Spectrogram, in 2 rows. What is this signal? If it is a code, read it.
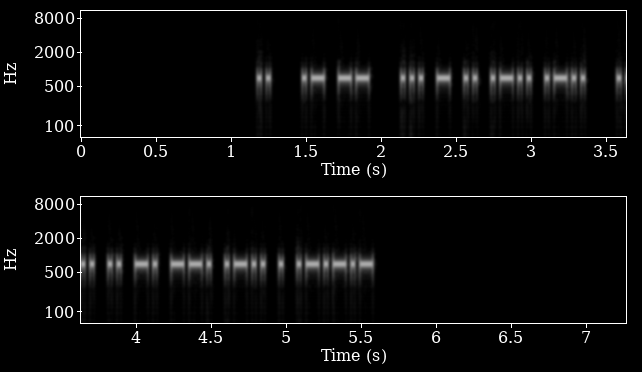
Morse code, heard as a keyed tone, about 37 wpm, 700 Hz. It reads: I AM STILL SINGLE.
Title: Sentences from Top 1000 Words - Review Part 4 - 40wpm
